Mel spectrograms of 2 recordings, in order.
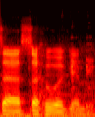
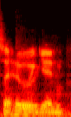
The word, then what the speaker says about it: Sahuagin: Hang on, I'll see how they pronounce it on D&D Beyond. There you go. It's Sahuagin. It's Sahuagin.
